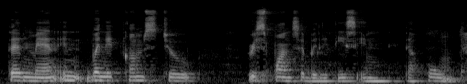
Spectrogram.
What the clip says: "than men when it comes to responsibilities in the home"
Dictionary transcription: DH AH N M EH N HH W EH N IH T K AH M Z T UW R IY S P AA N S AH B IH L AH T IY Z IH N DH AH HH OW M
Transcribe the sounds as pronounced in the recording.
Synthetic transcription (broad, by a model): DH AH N M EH N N W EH N IH T K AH M S T UW R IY S P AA N S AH B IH L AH T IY S IH N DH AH HH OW M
